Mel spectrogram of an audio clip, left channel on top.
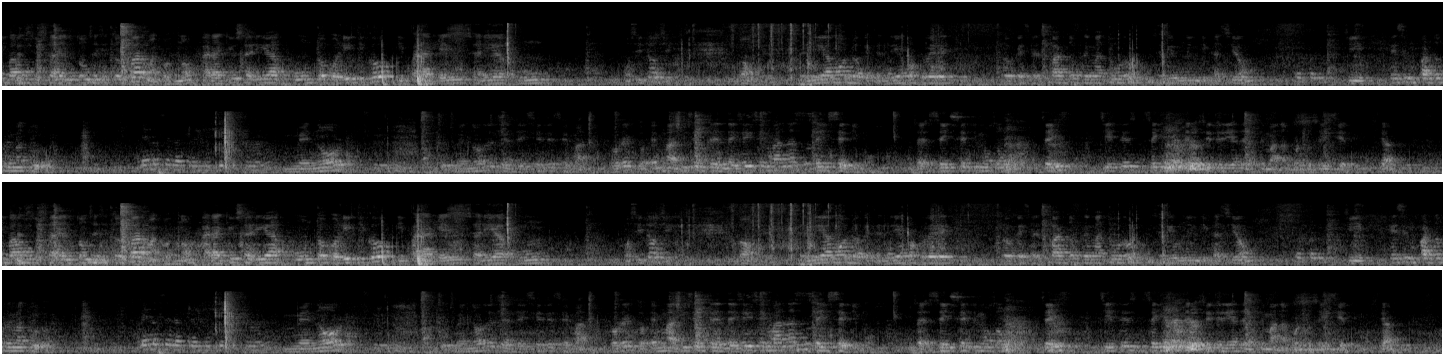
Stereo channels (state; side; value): normal; both; correlation 0.13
